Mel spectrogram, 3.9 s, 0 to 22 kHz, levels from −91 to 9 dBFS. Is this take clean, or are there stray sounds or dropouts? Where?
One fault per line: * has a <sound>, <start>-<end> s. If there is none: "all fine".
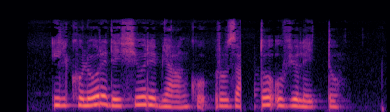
* has a dropout, 2.4-2.6 s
